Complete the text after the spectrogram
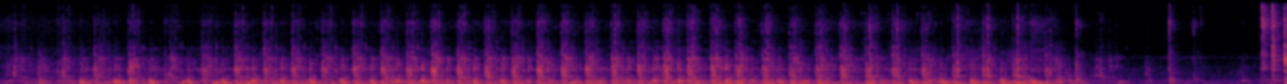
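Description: A sewing machine runs fast with a rapid, steady clatter.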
